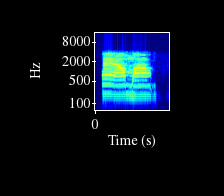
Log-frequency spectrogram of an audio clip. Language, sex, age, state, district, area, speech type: Tamil, female, 30-45, Tamil Nadu, Chengalpattu, urban, conversation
